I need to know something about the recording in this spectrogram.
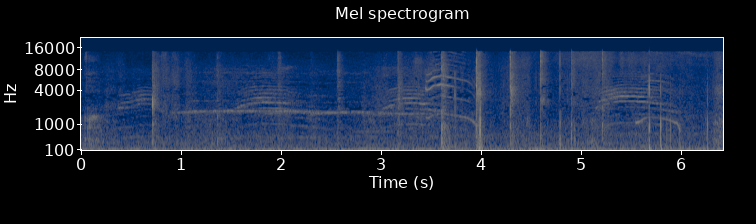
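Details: Baby cats in a funny pet compilation: a few short, high, arching mews cluster near the end, over a long steady whistle-like tone, sharp clicks and knocks, and faint room noise.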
